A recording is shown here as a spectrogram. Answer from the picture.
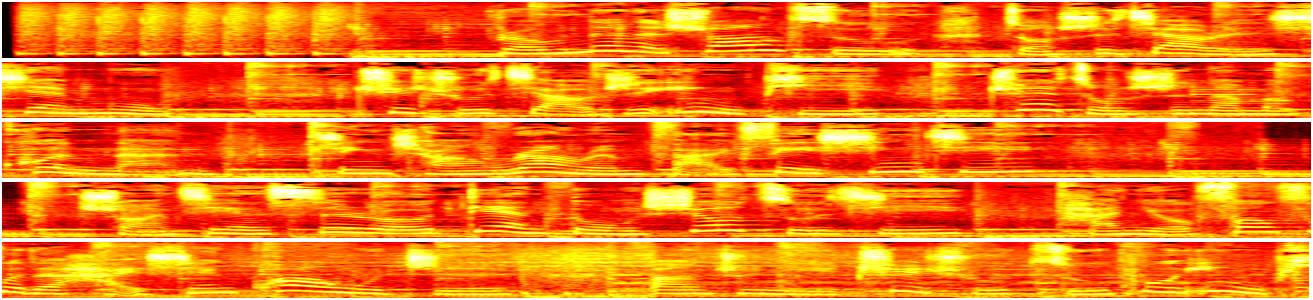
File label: Mandarin China, Female; Scholl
